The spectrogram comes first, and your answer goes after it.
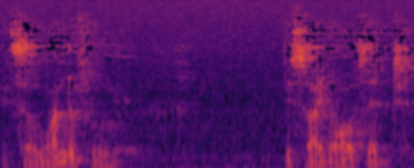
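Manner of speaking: soft, unhurried trance-induction voice; guided meditation. Real, not acted. Hypnotherapist guiding a seated group into inner orientation, soft guided meditation. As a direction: ease them inward softly, leaving long pauses. Leads a guided relaxation exercise.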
